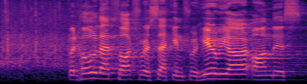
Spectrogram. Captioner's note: applause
